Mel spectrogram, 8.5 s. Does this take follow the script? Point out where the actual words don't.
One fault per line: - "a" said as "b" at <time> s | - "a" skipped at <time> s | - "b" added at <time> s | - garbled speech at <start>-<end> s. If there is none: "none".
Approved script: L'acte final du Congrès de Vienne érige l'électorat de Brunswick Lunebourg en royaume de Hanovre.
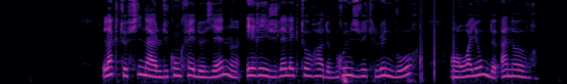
none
